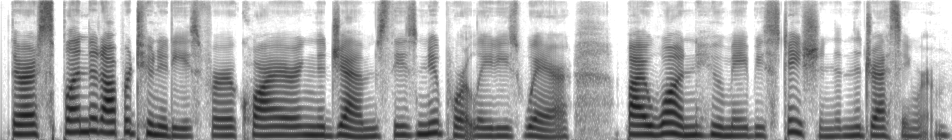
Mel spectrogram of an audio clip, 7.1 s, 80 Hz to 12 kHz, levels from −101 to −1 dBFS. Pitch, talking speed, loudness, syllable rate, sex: 205 Hz, 185 wpm, -19 LUFS, 5.8 syllables/s, female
